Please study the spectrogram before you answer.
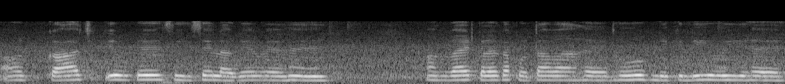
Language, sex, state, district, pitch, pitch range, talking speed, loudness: Hindi, female, Uttar Pradesh, Hamirpur, 200 Hz, 195-205 Hz, 135 wpm, -14 LUFS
